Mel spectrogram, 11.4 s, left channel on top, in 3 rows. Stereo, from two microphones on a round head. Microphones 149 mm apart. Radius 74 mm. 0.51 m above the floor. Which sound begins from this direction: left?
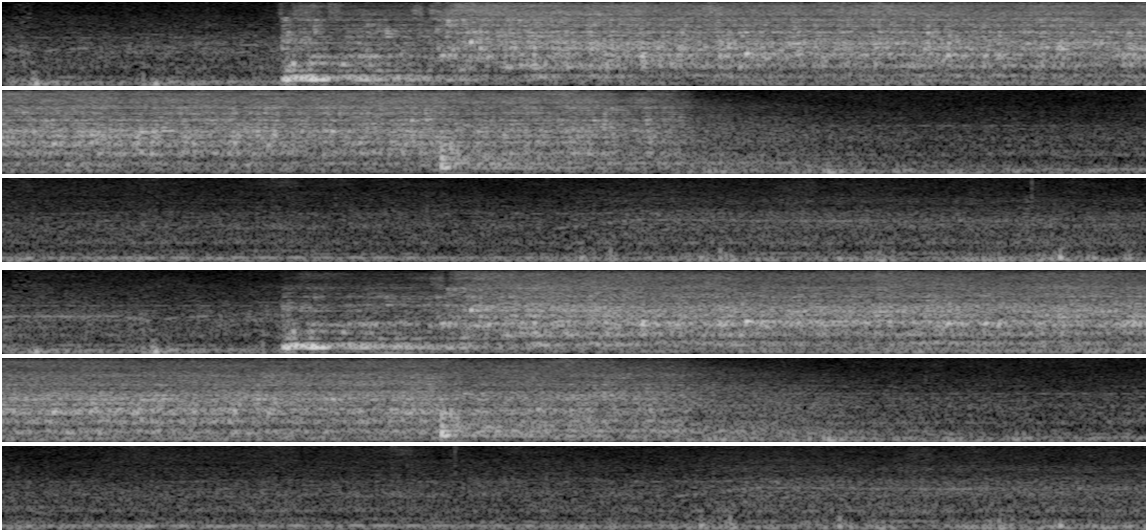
A toilet flushing, at 0.9 s.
